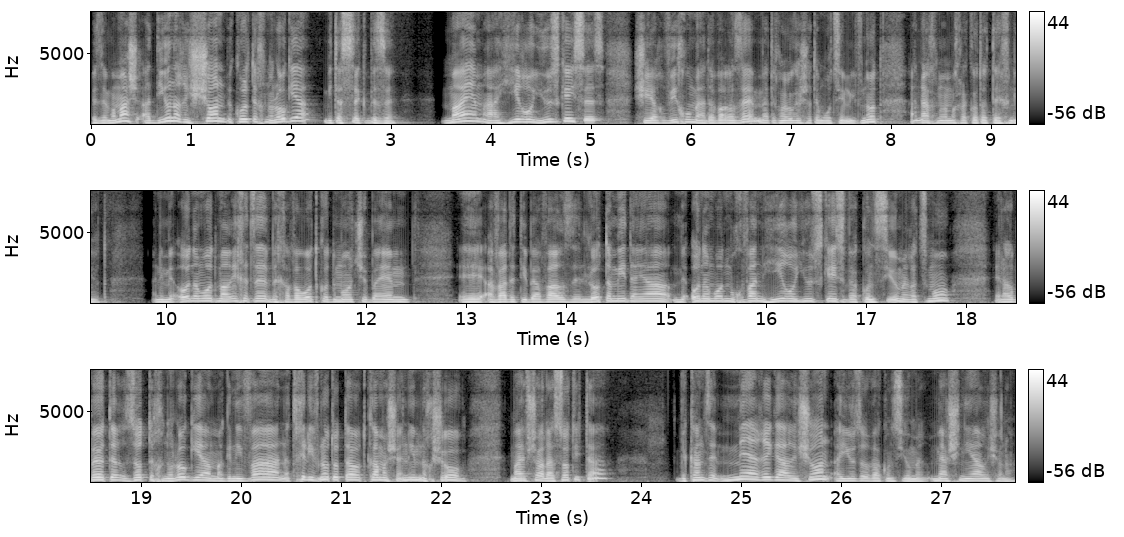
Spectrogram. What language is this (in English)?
Hebrew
